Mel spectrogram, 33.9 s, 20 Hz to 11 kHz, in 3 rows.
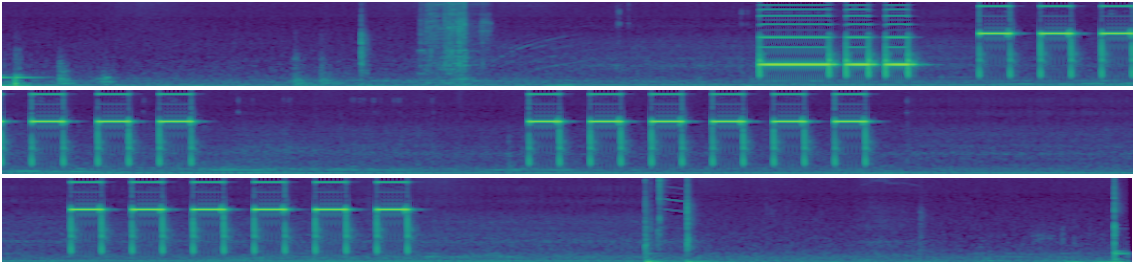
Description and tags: Dell 1555 laptop malfunction beeps.
Recorded with Zoom H4n.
